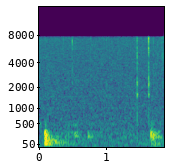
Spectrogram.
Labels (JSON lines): {"label": "ambient", "recorder": "HydroMoth"}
